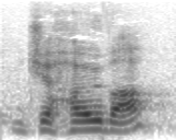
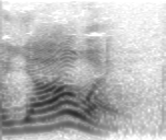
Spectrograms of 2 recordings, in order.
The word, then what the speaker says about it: YHWH: In Hebrew, it's YHWH, which we pronounce either Jehovah or Yahweh.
